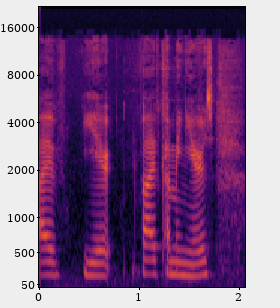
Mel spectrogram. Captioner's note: speaking French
